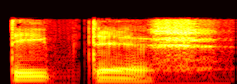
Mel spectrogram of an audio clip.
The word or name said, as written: deep-dish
